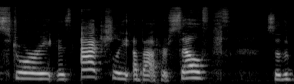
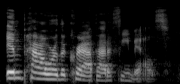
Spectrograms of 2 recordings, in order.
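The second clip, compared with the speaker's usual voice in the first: ordinary delivery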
